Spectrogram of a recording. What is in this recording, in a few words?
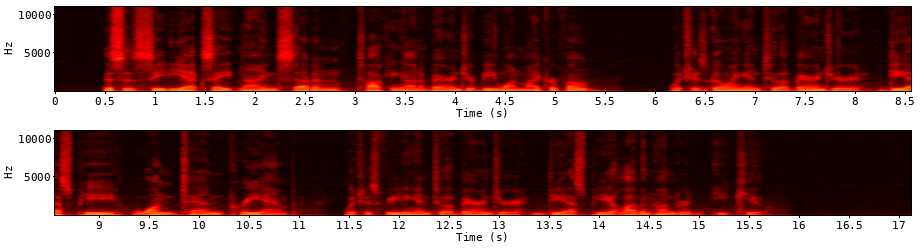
behringer, microphone; b-1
